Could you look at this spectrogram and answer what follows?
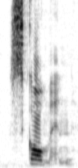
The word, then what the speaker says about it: Schulman: Skullman, and that's spelled S-C-H-U-L-M-A-N, so it's not two different Skulls. It's, like, Skull was his nickname, but it was also because, like, his last name started with Skull.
